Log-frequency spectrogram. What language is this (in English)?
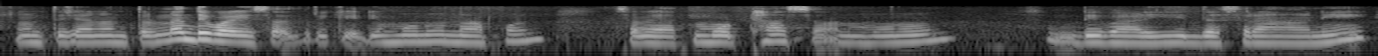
Marathi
